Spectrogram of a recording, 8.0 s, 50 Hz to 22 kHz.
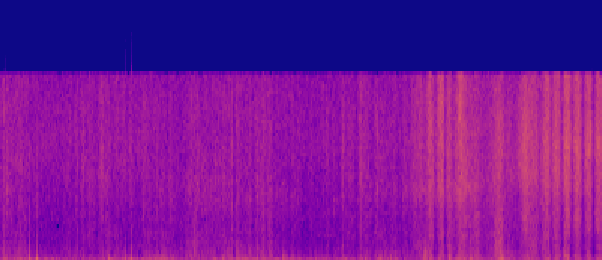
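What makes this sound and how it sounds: A fluffy grey-white faux fur windscreen covering a small microphone is rubbed and scratched by the fingertips of both hands. The sound is a dense, muffled low rumble with irregular soft thumps and crackly brushing, sitting almost entirely below 200 Hz. It is strongest in the first seconds and settles into a quieter rustle toward the end.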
